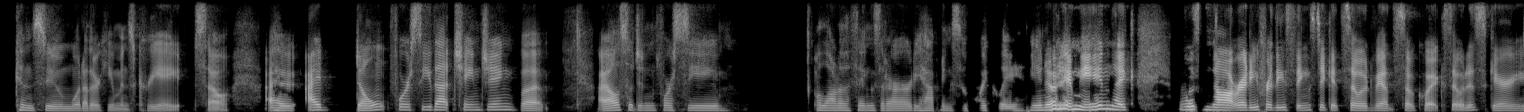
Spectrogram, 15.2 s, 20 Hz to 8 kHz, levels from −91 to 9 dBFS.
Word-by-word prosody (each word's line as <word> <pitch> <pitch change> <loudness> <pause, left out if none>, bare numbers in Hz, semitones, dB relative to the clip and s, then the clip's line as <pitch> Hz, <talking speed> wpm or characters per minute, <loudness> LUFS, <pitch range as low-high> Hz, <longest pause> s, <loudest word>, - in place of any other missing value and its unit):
consume 155 -5 -4
what 140 0 -9
other 135 0 -6
humans 130 -2 -11
create. 135 -2 -7
So - - -3 0.4
I 160 -2 -1
uh, - - -7 0.2
I 180 0 +1 0.3
don't 165 +4 -3
foresee 200 0 -2
that 195 -2 +1
changing, 195 +1 -3
but 145 -2 -1 0.5
I 145 - +2
also 175 +4 +1
didn't 160 0 -10
foresee 160 -1 -2 1.0
a 170 - -9
lot 160 0 -5
of 165 - -6
the 155 - -12
things 160 0 -9
that 160 - -9
are 150 -1 -5
already 150 0 -8
happening 150 0 -10
so 145 - -8
quickly. 145 -3 -9
You 170 0 -4
know 185 - +5
what 255 - +8
I - - +11
mean? 230 +3 +7
Like, 195 -4 +5 0.5
I 200 - -10
was 215 +1 +1
not 180 -3 +7
ready 180 +1 +7
for 195 -2 +1
these 180 +1 -2
things 165 +2 -1
to 180 - +2
get 165 -2 -2
so 165 -1 +2
advanced 155 -1 0
so 150 - -3
quick. - - -2
So - - -4
it - - -5
is 195 - -4
scary 150 -1 -4
165 Hz, 205 wpm, -23 LUFS, 150-190 Hz, 1.0 s, I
